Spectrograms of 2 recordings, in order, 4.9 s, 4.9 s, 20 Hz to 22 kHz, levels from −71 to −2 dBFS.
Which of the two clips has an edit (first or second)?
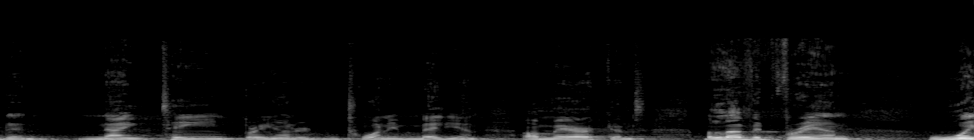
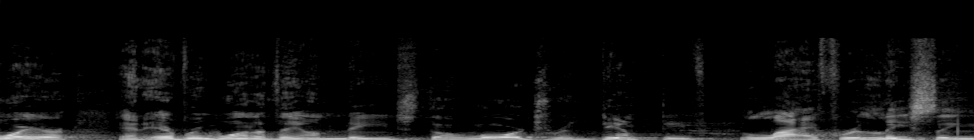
second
